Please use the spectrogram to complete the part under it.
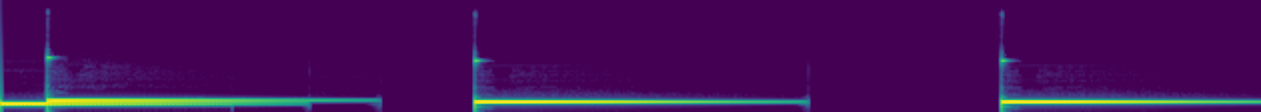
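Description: Single kalimba notes are plucked slowly, each ringing out and fading.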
